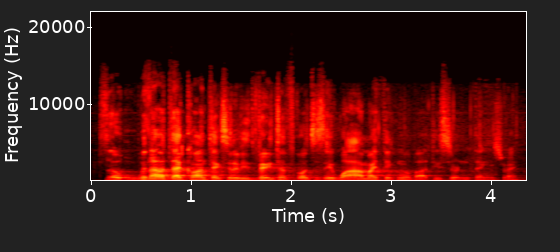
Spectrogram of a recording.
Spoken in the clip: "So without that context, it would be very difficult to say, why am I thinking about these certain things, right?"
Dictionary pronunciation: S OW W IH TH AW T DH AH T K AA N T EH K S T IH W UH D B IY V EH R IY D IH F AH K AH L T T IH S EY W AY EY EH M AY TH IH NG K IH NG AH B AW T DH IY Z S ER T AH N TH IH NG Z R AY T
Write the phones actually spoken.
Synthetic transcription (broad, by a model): S OW W IH TH AW T DH AH T K AA N T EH K S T IH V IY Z V EH R IY D IH F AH K L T T IH S EY W AY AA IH M AY TH IH NG K IH NG AH B AW T DH IY Z S ER T N TH IH NG Z R AY T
